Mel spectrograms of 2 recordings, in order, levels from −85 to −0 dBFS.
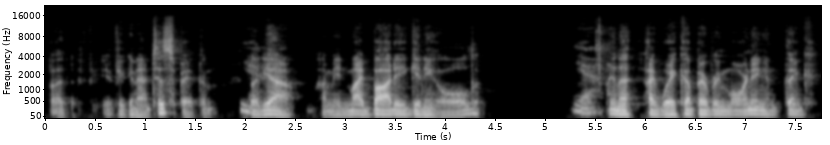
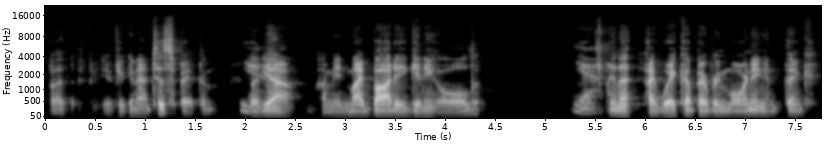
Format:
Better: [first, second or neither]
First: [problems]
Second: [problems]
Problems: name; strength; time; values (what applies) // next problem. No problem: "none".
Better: first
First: none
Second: thin; somewhat; fading below 300 Hz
